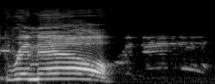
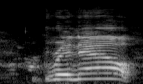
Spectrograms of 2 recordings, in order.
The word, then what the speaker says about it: Grinnell: pronounce your last name my last name is pronounced grinnell grinnell so it's spelled g is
